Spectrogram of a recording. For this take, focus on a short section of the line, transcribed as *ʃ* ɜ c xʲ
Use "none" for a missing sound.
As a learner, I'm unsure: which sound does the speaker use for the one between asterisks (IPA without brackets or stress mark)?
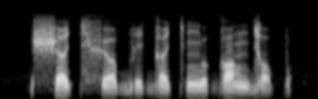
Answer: ʃ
